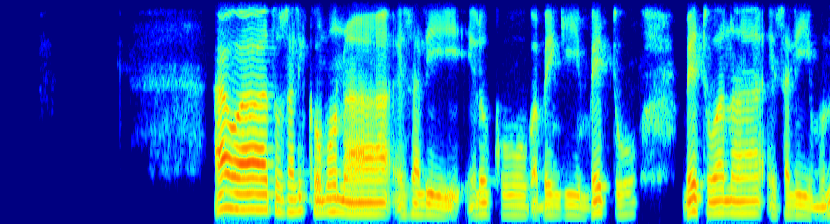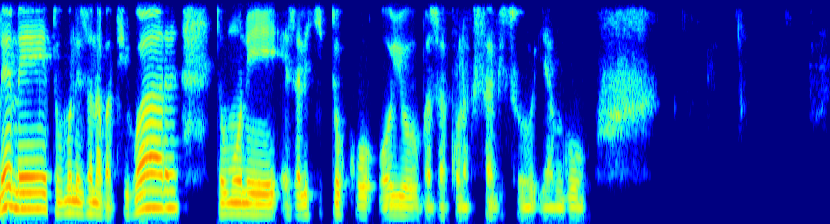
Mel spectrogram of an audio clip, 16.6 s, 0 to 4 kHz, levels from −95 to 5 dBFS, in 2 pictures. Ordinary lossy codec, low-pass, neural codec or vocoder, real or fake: Opus, 24 kbps; 3.6 kHz; none; real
